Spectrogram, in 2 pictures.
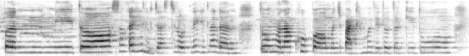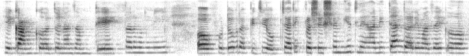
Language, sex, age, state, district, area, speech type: Marathi, female, 18-30, Maharashtra, Amravati, urban, spontaneous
